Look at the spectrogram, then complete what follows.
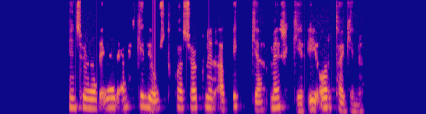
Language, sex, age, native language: Icelandic, female, 60-69, Icelandic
